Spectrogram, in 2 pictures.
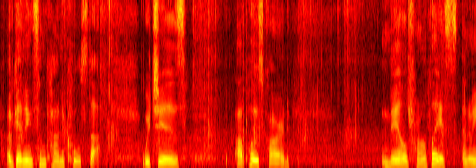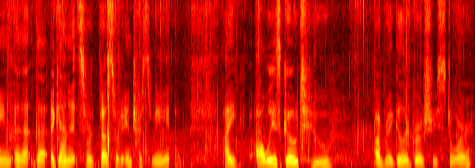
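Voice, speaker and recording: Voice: mid-range voice, a little mellow, slight background noise, poor audio. Rambling vlogger talking into a phone. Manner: rambling, many fillers and restarts. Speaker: travel vlogger. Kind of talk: casual rambling monologue. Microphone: phone camera.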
